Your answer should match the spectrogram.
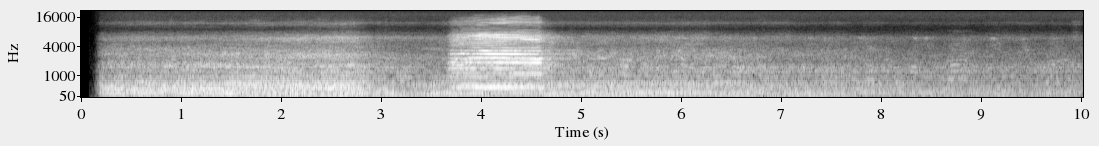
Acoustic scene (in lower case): street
